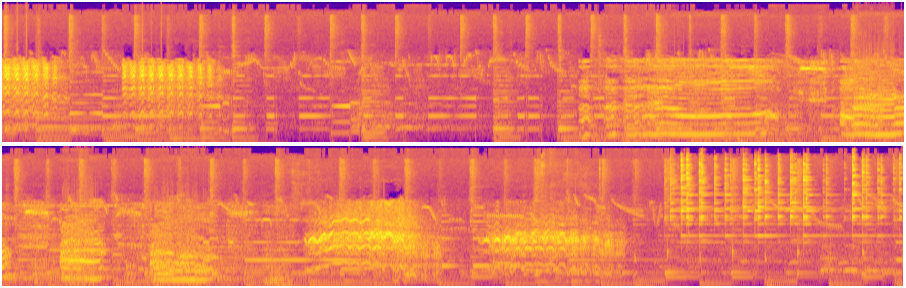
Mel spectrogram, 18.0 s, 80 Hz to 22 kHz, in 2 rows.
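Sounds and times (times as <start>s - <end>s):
farm animal calls: 0.0s - 15.8s, 17.0s - 18.0s
music with bass beat: 5.0s - 13.8s, 15.3s - 18.0s.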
